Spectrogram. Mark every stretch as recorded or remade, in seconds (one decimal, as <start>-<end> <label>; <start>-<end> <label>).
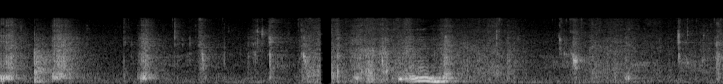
0.0-6.2 recorded; 6.2-6.8 remade; 6.8-7.2 recorded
